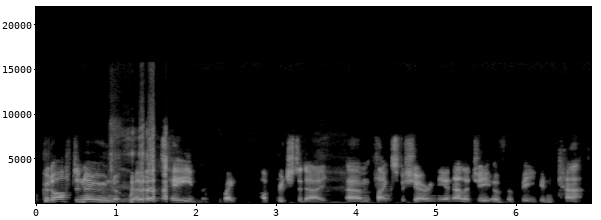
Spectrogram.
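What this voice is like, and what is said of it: Speaks with a distinctive accent. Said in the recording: “you read in your wonderful accent”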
